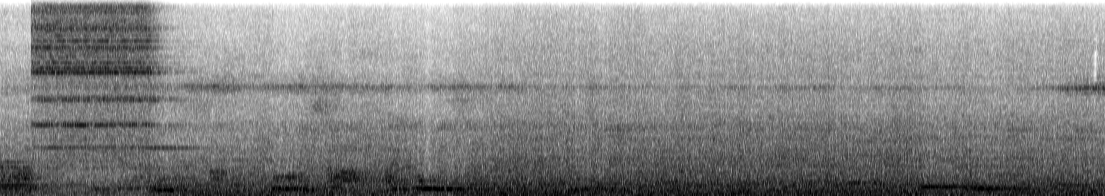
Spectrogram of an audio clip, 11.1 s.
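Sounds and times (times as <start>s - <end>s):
electric train running noise: 0.0s - 3.2s, 5.1s - 11.0s
short train squeals: 0.3s - 2.0s, 9.6s - 11.0s.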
